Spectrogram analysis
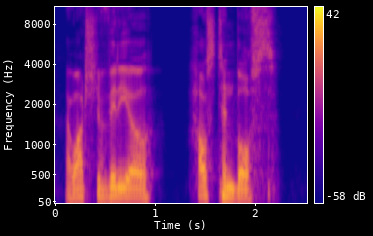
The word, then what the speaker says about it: Huis Ten Bosch: So when I first saw it, I'm like, Huis ten Bosch? I don't know how it's pronounced in Dutch, but right. I watched a video. Haus ten Bos is how it's pronounced in Japanese.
